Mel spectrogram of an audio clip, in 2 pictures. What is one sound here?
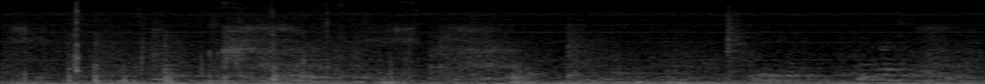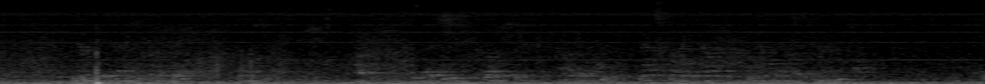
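Several women talk quietly in a large echoing hall.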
